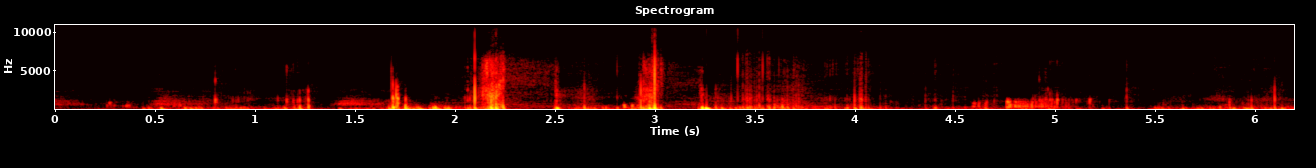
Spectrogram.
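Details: Irregular low gurgles, pops and rumbling bursts from an adult's stomach, typical of active bowel sounds.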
